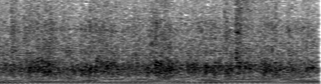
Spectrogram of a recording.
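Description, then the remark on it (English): A crowd claps steadily for people going back to their seats, in a dense, continuous wash of applause, with a faint low hum running underneath and no break in the sound. “Clap for them as they go back to their seats.”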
